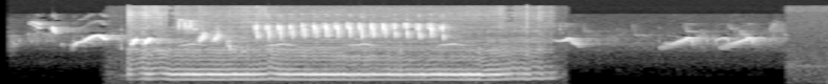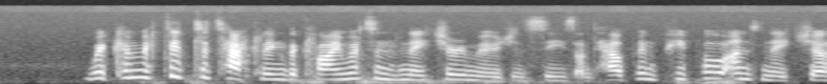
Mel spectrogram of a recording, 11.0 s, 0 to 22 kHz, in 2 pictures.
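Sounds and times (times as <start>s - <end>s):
birds chirping: 0.1s - 5.2s
high bird trill: 0.2s - 5.2s
bumblebee buzzing: 0.8s - 3.8s.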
